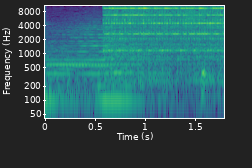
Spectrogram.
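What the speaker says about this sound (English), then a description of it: "She's had the whole lot of this food, purely by pushing the doorbell" An electric doorbell pushed repeatedly by a cow in a barnyard sounds as a loud, continuous ringing bell tone close by, running steadily with no talk.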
